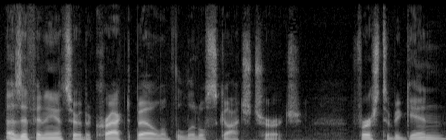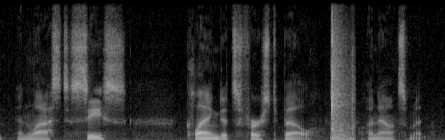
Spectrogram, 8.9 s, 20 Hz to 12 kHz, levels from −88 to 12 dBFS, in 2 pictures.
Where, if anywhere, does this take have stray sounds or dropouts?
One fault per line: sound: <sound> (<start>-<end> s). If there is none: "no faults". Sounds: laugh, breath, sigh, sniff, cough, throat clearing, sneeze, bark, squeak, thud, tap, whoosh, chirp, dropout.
sound: squeak (7.8-8.0 s)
